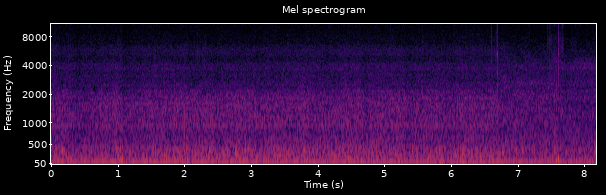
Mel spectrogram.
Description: 05 Ford Focus 2.0 Duratec 4 speed automatic transmission has a serious problem when in overdrive grind shakes and vibrates anybody got any ideas please leave comment if you think you know what this is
